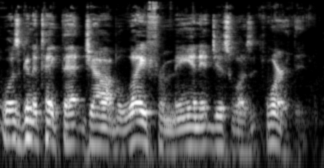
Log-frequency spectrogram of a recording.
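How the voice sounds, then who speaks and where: A fairly low-pitched man speaks with ordinary pitch variation, with room echo audible. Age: 60s. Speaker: vlogger giving opinion. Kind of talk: opinion monologue. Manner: halting.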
